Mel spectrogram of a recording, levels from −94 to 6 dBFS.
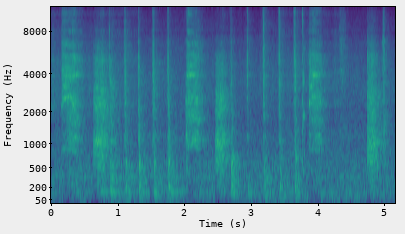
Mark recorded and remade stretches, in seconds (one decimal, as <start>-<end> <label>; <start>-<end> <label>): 0.0-1.3 remade; 1.3-3.4 recorded; 3.4-4.3 remade; 4.3-5.2 recorded

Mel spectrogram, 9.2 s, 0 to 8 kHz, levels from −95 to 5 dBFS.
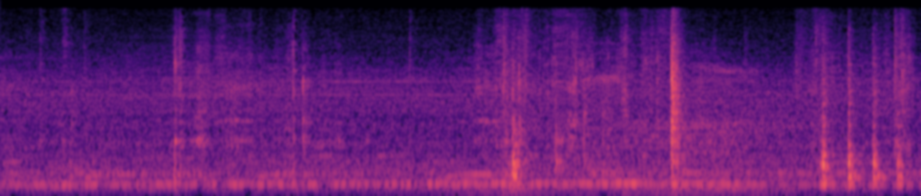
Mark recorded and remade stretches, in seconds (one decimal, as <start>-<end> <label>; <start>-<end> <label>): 0.0-1.2 recorded; 1.2-2.1 remade; 2.1-9.2 recorded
